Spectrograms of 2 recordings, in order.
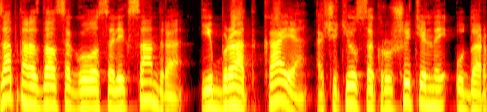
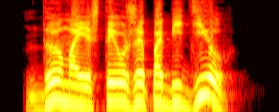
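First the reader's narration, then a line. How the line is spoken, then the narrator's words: Silent mental growl. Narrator (Russian): мысленно зарычал Даймонд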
